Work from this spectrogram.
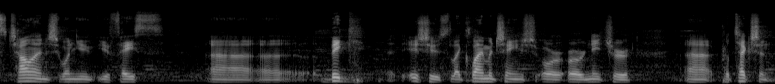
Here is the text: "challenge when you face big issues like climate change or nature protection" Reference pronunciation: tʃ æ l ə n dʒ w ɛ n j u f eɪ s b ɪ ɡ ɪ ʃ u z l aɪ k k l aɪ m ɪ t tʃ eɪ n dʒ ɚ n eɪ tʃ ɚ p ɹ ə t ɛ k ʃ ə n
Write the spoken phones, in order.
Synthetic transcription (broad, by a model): tʃ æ l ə n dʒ w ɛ n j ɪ f eɪ s b ɪ ɡ ɪ ʃ u z l aɪ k k l aɪ m ɪ t tʃ eɪ n dʒ ɚ n eɪ tʃ ɚ p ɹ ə t ɛ k ʃ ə n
